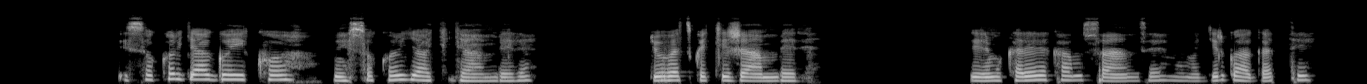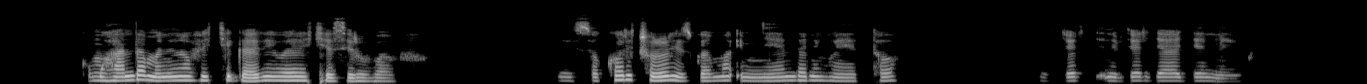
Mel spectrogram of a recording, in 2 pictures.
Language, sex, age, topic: Kinyarwanda, female, 36-49, finance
